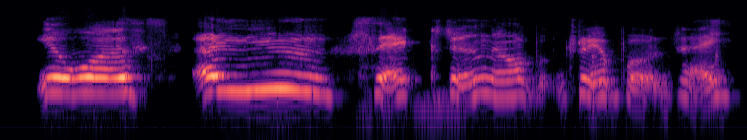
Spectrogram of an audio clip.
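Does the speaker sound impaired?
Yes: cerebral palsy.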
